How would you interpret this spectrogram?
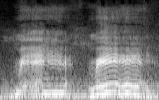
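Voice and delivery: high nasal meh like a goat; goat bleat. Pretend. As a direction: bleat back at the goats. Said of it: "I sound like a goat".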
